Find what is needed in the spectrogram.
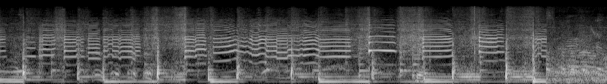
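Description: Folk music played live on a pipe and hand-beaten frame drums: the pipe carries a wavering, ornamented melody over a steady beat of drum strikes. The music breaks off about five and a half seconds in.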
